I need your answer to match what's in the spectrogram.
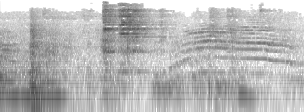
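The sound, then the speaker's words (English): A male cat that wants to go outside lets out a drawn-out, rising and falling meow with clear harmonic tones, preceded by a couple of brief clinking kitchen clatters like dishes or cutlery. “Oh, he's got to yell at you about things. He wants to go outside.”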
